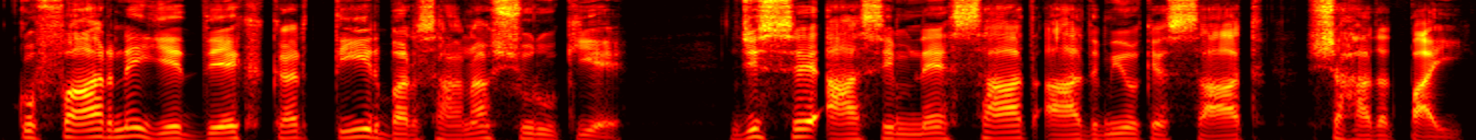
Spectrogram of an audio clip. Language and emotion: Urdu, neutral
